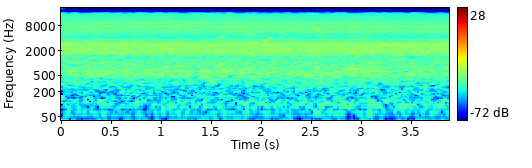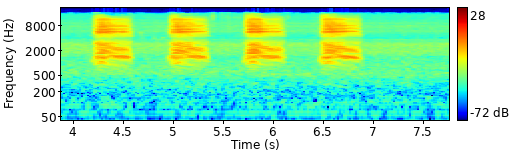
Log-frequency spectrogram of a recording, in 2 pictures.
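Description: Carrion crow giving four evenly spaced caws, one about every three-quarters of a second, in the second half.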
